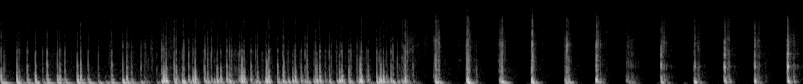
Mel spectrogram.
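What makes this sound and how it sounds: A thin, hollow-backed cream and yellow plastic disc golf disc with a stamped logo, about 20 cm across, is held up near the microphone and tapped quickly with the fingertips and nails. For about four seconds the taps come in a dense, rapid flurry. They then slow to separate, evenly spaced taps, each short, dull and bass-heavy with almost no ring.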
